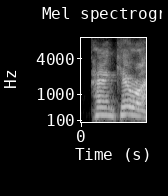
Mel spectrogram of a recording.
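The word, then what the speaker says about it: Banchero: How I I forget how do you pronounce the guy's name on Beno? Yeah, Pancero.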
